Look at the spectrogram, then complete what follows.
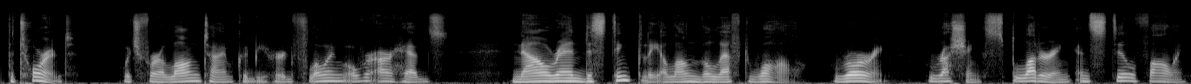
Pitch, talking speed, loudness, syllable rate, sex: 130 Hz, 135 wpm, -22 LUFS, 3.8 syllables/s, male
